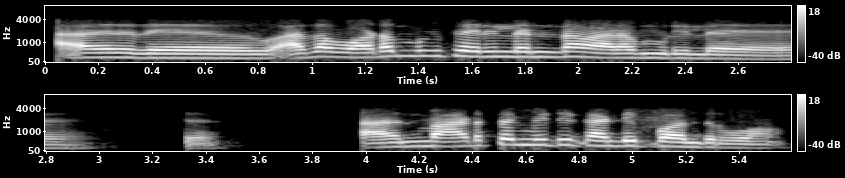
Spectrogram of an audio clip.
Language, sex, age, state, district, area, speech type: Tamil, female, 45-60, Tamil Nadu, Thoothukudi, rural, conversation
